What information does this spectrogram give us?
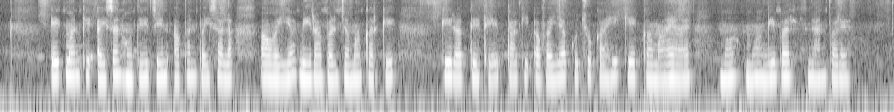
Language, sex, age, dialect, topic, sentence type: Chhattisgarhi, female, 18-24, Western/Budati/Khatahi, banking, statement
